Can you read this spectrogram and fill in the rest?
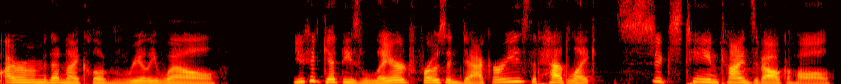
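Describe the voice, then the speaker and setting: A woman's voice: fairly low pitch, fairly bright tone. A woman playing a chatty, snarky announcer for a space theme park in a comedic audio show, reading scripted updates with sarcastic, candid asides. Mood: wry, distracted. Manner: wry, sarcastic, breaking off into asides.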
